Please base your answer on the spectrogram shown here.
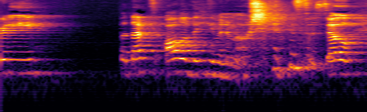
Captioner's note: laughs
